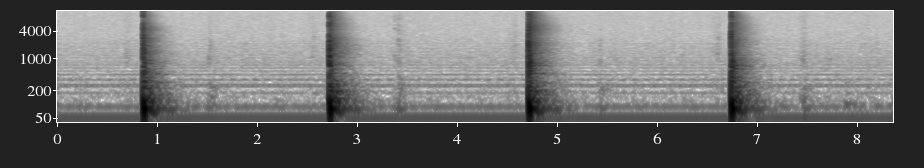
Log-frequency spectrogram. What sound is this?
ball bouncing on wooden floor
ball, bouncing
